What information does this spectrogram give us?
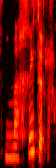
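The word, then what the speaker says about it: magrittr: Magriter, because it has a French accent apparently to it.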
